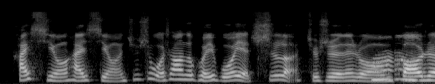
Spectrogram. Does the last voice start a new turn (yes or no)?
no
